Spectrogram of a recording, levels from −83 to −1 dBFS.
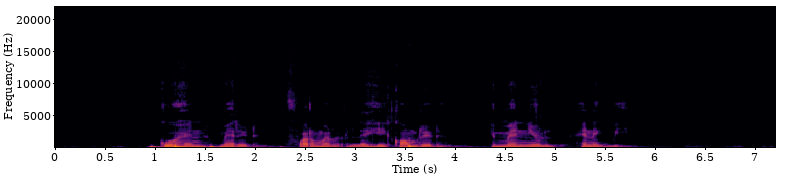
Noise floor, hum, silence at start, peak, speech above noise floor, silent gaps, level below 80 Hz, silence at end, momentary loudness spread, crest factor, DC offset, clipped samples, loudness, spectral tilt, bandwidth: -76 dBFS; none; 0.95 s; -12 dBFS; 40 dB; none; -46 dBFS; 1.45 s; 15 LU; 26 dB; under 0.1%; under 0.1%; -39 LUFS; -8 dB/octave; 11 kHz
